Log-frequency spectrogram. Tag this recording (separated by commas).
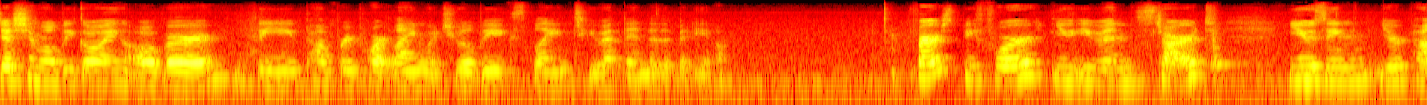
Speech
